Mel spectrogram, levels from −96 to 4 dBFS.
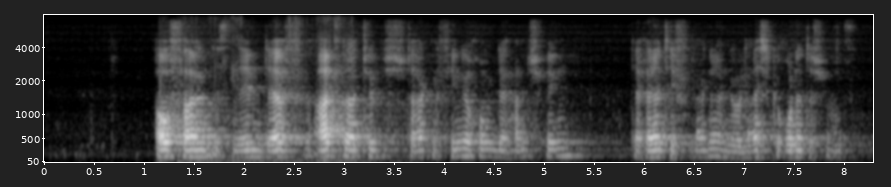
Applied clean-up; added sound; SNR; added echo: neural separator model SepFormer DNS4.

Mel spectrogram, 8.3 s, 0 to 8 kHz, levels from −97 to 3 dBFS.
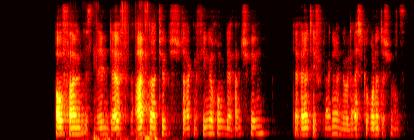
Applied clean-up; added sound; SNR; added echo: neural mask model DeepFilterNet 3.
